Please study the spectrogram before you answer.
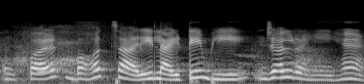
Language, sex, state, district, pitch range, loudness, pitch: Hindi, male, Punjab, Pathankot, 235-305 Hz, -13 LUFS, 260 Hz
